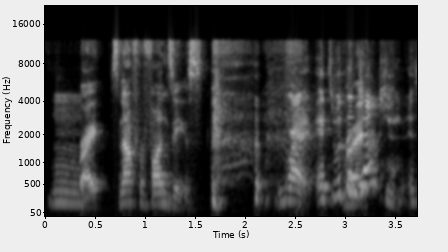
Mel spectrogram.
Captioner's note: laughs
